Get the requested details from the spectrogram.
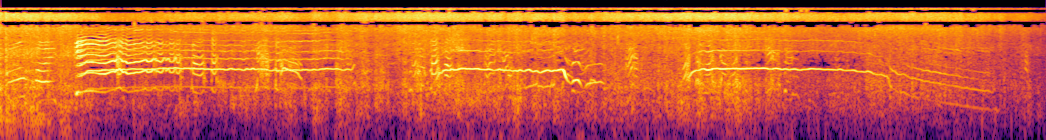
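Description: A young girl squeals with delight.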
